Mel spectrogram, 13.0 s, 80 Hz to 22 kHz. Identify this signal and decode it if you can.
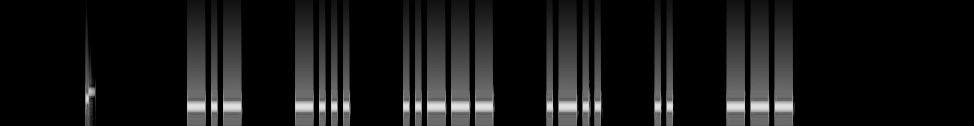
Morse code, heard as a keyed tone, about 15 wpm, spaced as for 9 wpm, 700 Hz. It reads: KB2LIO
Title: USA Call Signs - 3x Character Spacing - 15wpm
